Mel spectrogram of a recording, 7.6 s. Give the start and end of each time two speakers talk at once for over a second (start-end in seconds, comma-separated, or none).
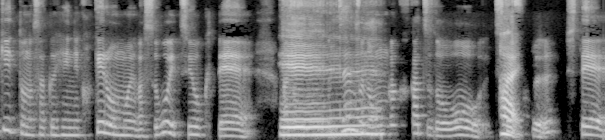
3.5-4.8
